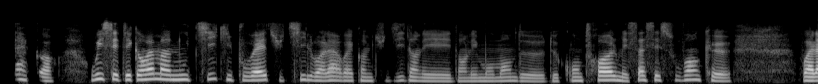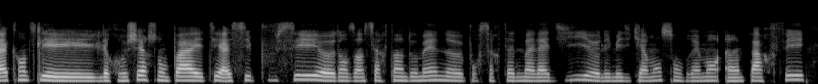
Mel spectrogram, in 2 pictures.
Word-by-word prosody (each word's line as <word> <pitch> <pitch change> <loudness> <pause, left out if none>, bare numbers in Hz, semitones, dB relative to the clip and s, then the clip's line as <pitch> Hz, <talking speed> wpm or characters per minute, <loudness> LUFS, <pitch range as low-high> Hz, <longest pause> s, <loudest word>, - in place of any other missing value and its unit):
D'accord. 185 -8 -3 0.3
Oui 240 +5 +1
c'était 225 -2 +1
quand 220 +1 +4
même 240 +1 +5
un 225 -2 +5
outil 225 +3 -3
qui 225 -4 -7
pouvait 195 0 +3
être 210 -1 -4
utile 200 +4 -6
voilà, 180 0 0
ouais 175 - -2
comme 175 -2 -7
tu 170 - -18
dis 175 +3 -12
dans 180 -2 -2
les 155 -2 -4
dans 150 +1 -7
les 155 0 -6
moments 155 +2 -5
de 150 -4 -6
de 150 - -8
contrôle. 185 +5 +3
Mais 170 -4 -2
ça 205 +6 -1
c'est 200 +1 -4
souvent 205 +3 -2
que 160 -6 -3 0.7
voilà, 180 +1 +7
quand 205 0 -2
les 170 -4 +5
les 170 +2 +2
recherches 175 +5 0
n'ont 185 -2 -1
pas 185 +1 +7
été 180 +1 +1
assez 165 +4 +1
poussées, 210 +4 -1
heu, 180 -2 +5
dans 175 -1 -3
un 165 - +1
certain 175 +1 -3
domaine, 185 +2 -2
heu, 175 -2 -1
pour 165 - -14
certaines 170 0 -6
maladies, 170 +5 -3
heu, 180 - 0
les 165 0 -5
médicaments 170 +2 -4
sont 180 -2 -7
vraiment 165 +2 -4
imparfaits, 175 +6 -1
180 Hz, 200 wpm, -23 LUFS, 170-200 Hz, 0.7 s, voilà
